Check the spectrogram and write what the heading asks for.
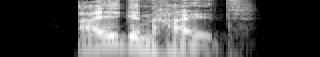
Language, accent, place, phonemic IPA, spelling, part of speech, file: German, Germany, Berlin, /ˈaɪ̯ɡənhaɪ̯t/, Eigenheit, noun, De-Eigenheit.ogg
- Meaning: 1. singularity (the state of being singular, distinct, peculiar, uncommon or unusual) 2. behavior, mannerism (a distinctive behavioral trait)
